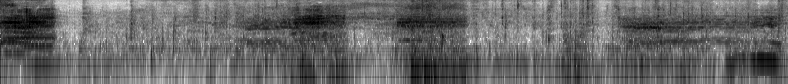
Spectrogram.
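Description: Hooves patter and shuffle on dry ground.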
